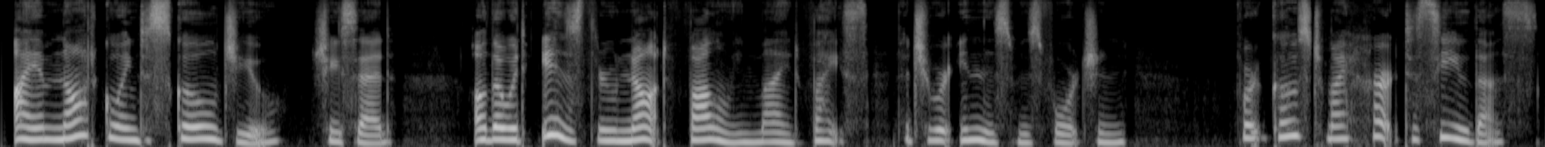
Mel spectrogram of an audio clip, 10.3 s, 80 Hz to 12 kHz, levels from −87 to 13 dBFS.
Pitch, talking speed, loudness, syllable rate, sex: 245 Hz, 190 wpm, -21 LUFS, 5.1 syllables/s, female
